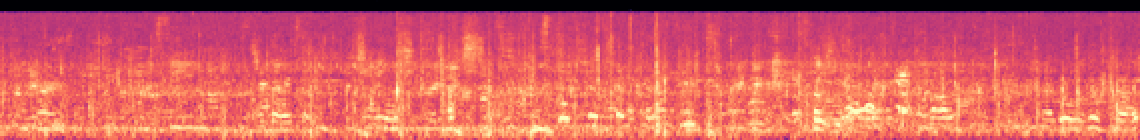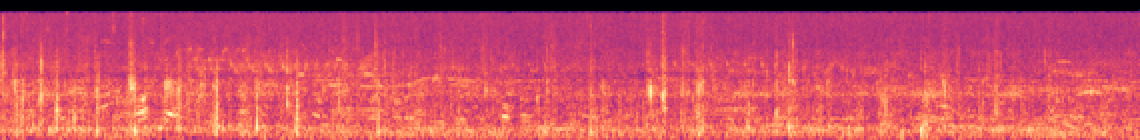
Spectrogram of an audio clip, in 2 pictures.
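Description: Many runners' footsteps on a gravel path, with indistinct voices talking in the background, busiest in the first half.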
